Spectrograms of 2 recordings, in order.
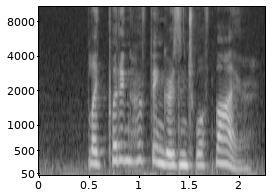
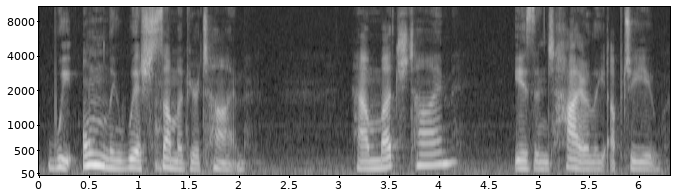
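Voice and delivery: lower, measured recruiter voice; courteous Bulwark; 5 semitones lower than usual. Acted. Bulwark asking Vivian for her time, courteous and measured. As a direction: make the polite request low and unhurried.

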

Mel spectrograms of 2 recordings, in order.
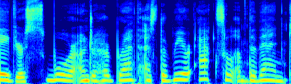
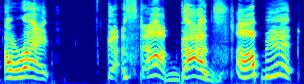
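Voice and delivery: high, loud pleading screams; desperate, pained yelling; agonised shouts; 8 semitones higher, 13 dB louder, slower than usual. A narrator's reading. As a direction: beg at a full shout for the pain to stop. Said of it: "His shouts trailed away".

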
